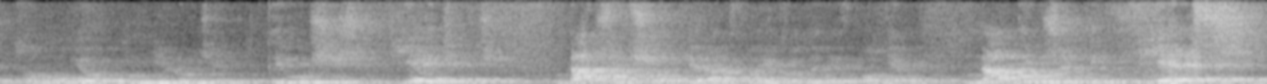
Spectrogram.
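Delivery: normal talking voice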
